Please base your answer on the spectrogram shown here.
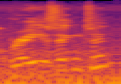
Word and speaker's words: Brazington: And I am here with Brazington. Is that how you say it? That's correct, yes.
